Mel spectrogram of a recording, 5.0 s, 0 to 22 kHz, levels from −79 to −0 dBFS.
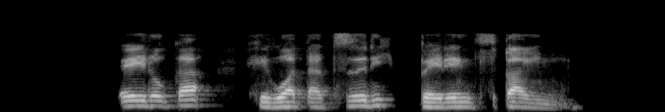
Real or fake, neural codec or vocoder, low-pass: fake; codec, 24 kHz, 6 kbps, HILCodec; 7.2 kHz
